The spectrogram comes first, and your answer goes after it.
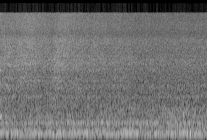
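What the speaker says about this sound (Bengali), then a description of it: "এরপরে এই মশলার মধ্যে অল্প করে জল দিলাম জল দেওয়ার পরে ভালোভাবে নাড়াচাড়া করে নিচ্ছি" A loud, steady rush of steam and hiss as water is poured onto hot fried spices in a pan while making banana-flower mochar ghonto, filling the whole moment without pause.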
